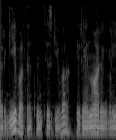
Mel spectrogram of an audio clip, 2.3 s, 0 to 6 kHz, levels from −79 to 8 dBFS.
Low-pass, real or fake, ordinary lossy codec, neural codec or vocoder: 5.4 kHz; real; Opus, 32 kbps; none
